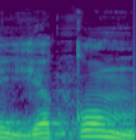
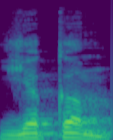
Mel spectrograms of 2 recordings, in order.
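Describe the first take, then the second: First: یکم with u in the second syllable: ya-kum; correct pronunciation. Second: یکم with a in both syllables: ya-kam; wrong pronunciation. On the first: (یکم کا صحیح تلفظ، "یَکُم") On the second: (یکم کا غلط تلفظ، "یَکَم") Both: Shown as a demonstration. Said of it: "صحیح تلفظ ہے".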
